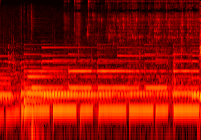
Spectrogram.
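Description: Background music led by a plucked guitar, with a steady beat.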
